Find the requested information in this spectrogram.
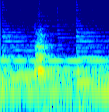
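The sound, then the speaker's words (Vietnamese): Faint, distant dog barking: a couple of short, soft yaps rise over a steady, humming tonal background and fade quickly. “Tiếng chó sủa văng vẳng truyền đến từ đâu đó.”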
